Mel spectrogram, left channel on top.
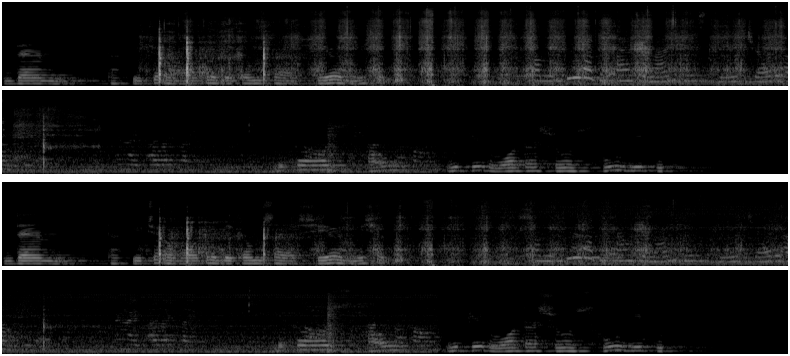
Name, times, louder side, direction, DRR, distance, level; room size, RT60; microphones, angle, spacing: voice 1, 0.0-0.8 1.1-4.0 5.0-5.3 7.3-7.4 10.3-12.0 12.3-14.5, right 2 dB, 25° right, 11 dB, 0.9 m, -47 dB
sound 1, 1.4-8.9, left 6 dB, 75° left, 0.8 m, -44 dB
sound 2, 4.7-12.2, right 2 dB, 45° right, 1.2 m, -54 dB
voice 2, 5.0-8.0, left 2 dB, 50° left, 5 dB, 1.6 m, -48 dB
26.0 x 21.0 x 7.8 m, 1.4 s
head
